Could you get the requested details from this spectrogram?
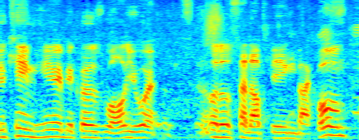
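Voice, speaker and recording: Noticeable background noise behind a man in a Turkish accent, fairly high-pitched, very fast, with ordinary pitch variation. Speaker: YouTuber, interviewer. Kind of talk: interview. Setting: outdoors.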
